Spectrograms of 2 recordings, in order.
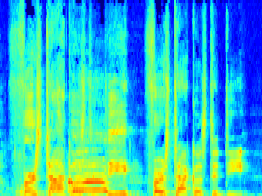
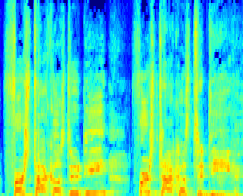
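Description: First: Put-on quoting Jake's odd accent again to show how he sounded; Jake's accent imitation. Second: High-pitched imitation of Jake's odd accent. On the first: Mocking Jake's odd accent a second time while laughing. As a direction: repeat his odd-accent line, higher on the first half. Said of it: "that was the worst accent ever". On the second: Mocking Jake's odd accent when he names the first tacos. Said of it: "he goes, uh".

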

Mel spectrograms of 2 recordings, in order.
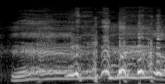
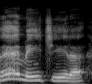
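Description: First: Grito agudo e esticado, de gozação; berro do pai imitado. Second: Bronca encenada, ainda contida; bronca do pai imitada. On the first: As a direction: imite o pai berrando, arrastando muito as vogais. Pai aponta o baixista e repete. (berro exagerado e prolongado) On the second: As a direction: imite um pai começando a reclamar. Pai reclama do baixista, primeira vez. (reclamação imitada, sem gritar) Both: Retold or imitated.

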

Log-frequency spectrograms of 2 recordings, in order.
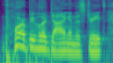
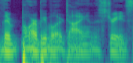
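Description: First: Said in the usual way. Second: Put-on low, much softer drunk mumble; lightly voiced drunk muttering. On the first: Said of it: "what this march is about". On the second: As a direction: mutter under your breath, drunk. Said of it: "muttering about poor people".

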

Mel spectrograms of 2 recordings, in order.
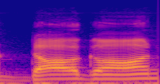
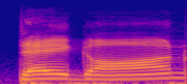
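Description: First: Dagon said as DAH-gon; alternative pronunciation. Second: Dagon said as DAY-gon; first pronunciation. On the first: Preacher offering the other pronunciation of the god's name, Dagon as DAH-gon. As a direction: say Dagon with an open "dah" first syllable. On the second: Preacher showing how some people pronounce the god's name, Dagon as DAY-gon. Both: Shown as a demonstration. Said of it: "some people may pronounce".

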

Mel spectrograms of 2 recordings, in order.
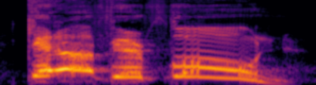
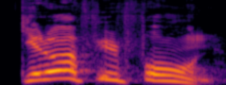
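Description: First: Full higher, louder, slower shouted "Get off your phone!"; shouting "Get off your phone!" at a mom ignoring her kid; yell out the window. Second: "Get off your phone." said firm and somewhat louder, not a full yell; a calmer repeat of the order to the mom; firm call. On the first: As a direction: bellow it across the street at the mom. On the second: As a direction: repeat the order flatly, no longer screaming. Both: Retold or imitated. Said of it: "So I yell out the window".

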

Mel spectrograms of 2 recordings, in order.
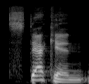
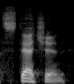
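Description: First: "Stecken" said with a hard k; corrected pronunciation. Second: "Stetchen" said with a ch sound; mistaken pronunciation. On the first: Host reads out a chat correction of a surname, "Stecken" with k. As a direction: sound a k in the middle of "Stecken". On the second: Host repeats the mistaken surname to reject it, "Stetchen" with ch. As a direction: put a tch in the middle of "Stetchen". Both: Shown as a demonstration. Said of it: "not Stetchen".

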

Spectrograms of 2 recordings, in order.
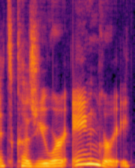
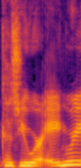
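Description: First: "It's 'cause you were angry." stated, falling on "angry"; statement tune. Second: "'Cause you were angry?" asked with a rising end on "angry"; question tune. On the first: Mother explains his reason back to him, falling statement. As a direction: settle it firmly, dropping on "angry". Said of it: "Well, that's a reason". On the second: Mother asks her son why he hit, rising question. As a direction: gently ask it, lifting on "angry". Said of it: "And I said". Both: Retold or imitated.

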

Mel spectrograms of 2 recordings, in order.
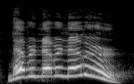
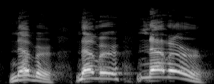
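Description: First: Excited high never. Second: Put-on a boy's firm triple never, rising on the last; insist, never and never and never; emphatic promise. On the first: Acted. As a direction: squeal it out with glee. Lampwick's excited triple never. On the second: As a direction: friend reassures the puppet, firm and rising. Lampwick promises no school.

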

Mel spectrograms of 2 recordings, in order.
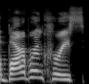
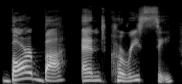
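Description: First: Rushed, fumbling "Barbara and Carisi"; "Barbara" with an extra R, "Carisi" cut short; botched names. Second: "Barbara" said as BAR-ba, "Carisi" as kuh-REE-see; separated, careful "Barbara and Carisi", without the extra R; careful corrected names. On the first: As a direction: trip quickly over "Barbara and Carisi", cutting off the end. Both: Real, not acted. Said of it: "I'm doing it so bad today".

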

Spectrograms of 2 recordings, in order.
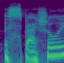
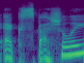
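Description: First: Especially said as es-pesh-ully, no k sound; correct especially. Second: Especially said as ekspecially with an added ex; mispronounced especially. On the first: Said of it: "instead of especially". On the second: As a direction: say especially as eks-pesh-ully. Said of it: "I say especially". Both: Shown as a demonstration.

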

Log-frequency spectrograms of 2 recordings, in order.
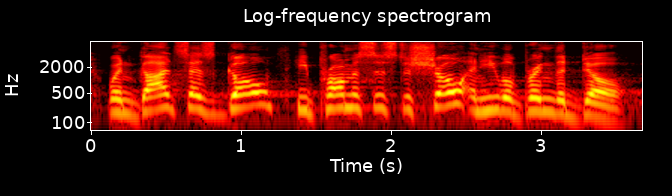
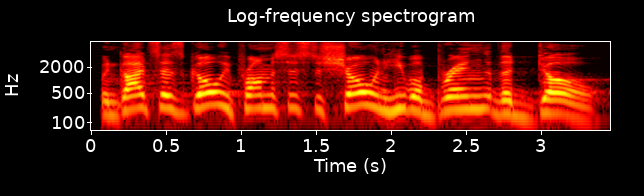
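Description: First: Sing-song preacher's hook; rhythmic catchphrase. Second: Louder second take of the hook; louder repeat of catchphrase. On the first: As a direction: stress on go and show. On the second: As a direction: go punched loud and rising, show stretched. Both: Shown as a demonstration. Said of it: "You see that?".

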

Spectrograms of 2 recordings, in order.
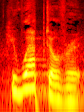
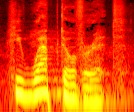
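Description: First: Said in the usual way. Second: Slow solemn reading. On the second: Shown as a demonstration.

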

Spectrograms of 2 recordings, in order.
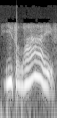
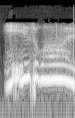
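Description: First: Slow, lightly smoky psychic line; lighter psychic voice. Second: Slow, smoky, higher psychic pronouncement; raspy psychic voice. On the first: Quoting the psychic again on the radio, lightly smoky. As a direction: repeat the psychic's words, a little higher. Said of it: "she says". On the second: Imitating the psychic to the radio hosts, slow and smoky. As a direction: breathe it out like a chain-smoking psychic. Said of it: "From your phony smoke". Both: Retold or imitated.

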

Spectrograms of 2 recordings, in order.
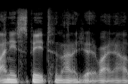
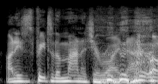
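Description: First: Quick, low, quiet demand; understated Karen demand. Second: Louder, insistent mock complaint; Karen demand. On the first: Retold or imitated. Retelling a demand for the manager, understated Karen. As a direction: rattle it off low and soft. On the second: Demanding the manager after the club scuffle, full Karen. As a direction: act the entitled customer demanding service. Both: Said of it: "this is very Karen".

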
